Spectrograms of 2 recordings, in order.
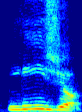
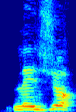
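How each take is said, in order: First: "leisure" as lee-zhuh; American-style "leisure", lee first; American pronunciation. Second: "leisure" as lezh-uh; British-style "leisure", leh first; British pronunciation. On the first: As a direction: say "leisure" with a long ee. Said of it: "In American". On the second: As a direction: say "leisure" with a short e, final r dropped. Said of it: "in British". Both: Shown as a demonstration.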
